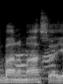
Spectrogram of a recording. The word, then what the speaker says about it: Bonamassa: B Joe Bassamana. – Oh, nice. – Oh, Joe Bonamassa.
